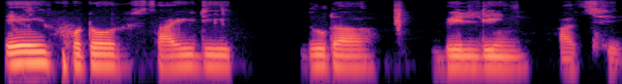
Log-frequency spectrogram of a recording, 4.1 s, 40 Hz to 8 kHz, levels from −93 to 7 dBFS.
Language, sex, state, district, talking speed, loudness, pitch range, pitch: Bengali, male, West Bengal, Jalpaiguri, 115 wpm, -20 LUFS, 115-130 Hz, 120 Hz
